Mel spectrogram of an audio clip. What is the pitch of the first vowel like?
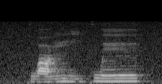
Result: rising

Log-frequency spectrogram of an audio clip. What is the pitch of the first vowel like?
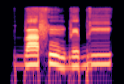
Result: high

